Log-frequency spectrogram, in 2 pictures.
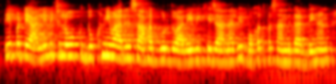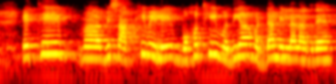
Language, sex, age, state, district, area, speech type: Punjabi, female, 45-60, Punjab, Patiala, urban, spontaneous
